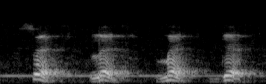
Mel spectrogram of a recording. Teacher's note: Front unrounded vowel between half closed and half open.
